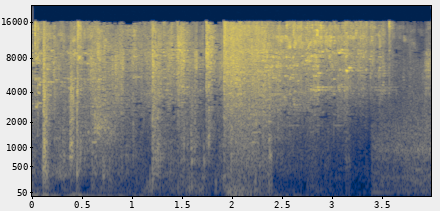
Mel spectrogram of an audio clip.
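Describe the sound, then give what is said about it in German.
A car window is smashed with an emergency hammer to take a laptop bag and a navigation device from the back seat: a sharp crack followed by several seconds of bright, crunching glass shards tinkling and scattering, loud and with no voices. “Ey, und zum Glück hab ich aus der Bahn eben den Nothammer geklaut. Hol die Sachen aus dem Auto raus und mach mich aus dem Staub.”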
